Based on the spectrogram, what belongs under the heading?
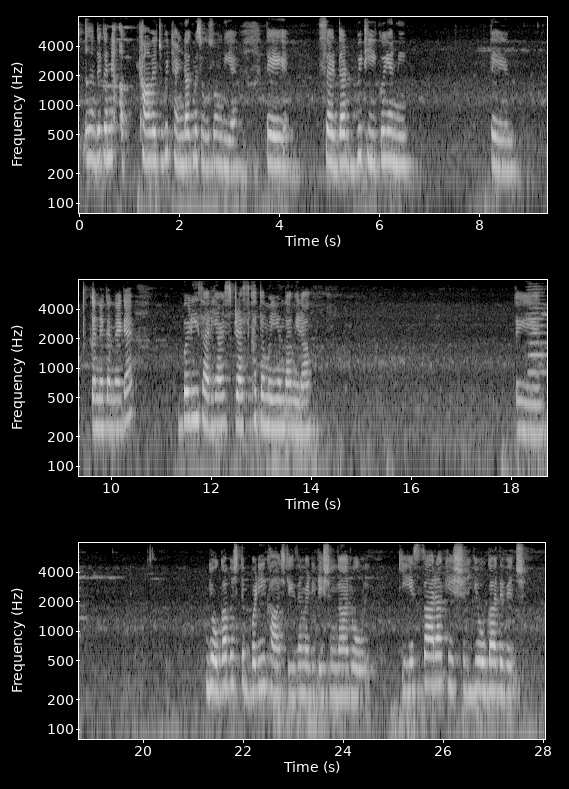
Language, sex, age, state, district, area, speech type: Dogri, female, 18-30, Jammu and Kashmir, Jammu, urban, spontaneous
